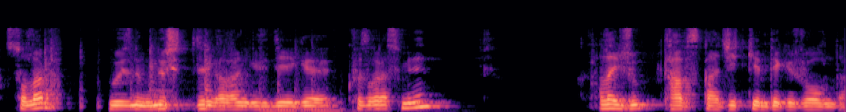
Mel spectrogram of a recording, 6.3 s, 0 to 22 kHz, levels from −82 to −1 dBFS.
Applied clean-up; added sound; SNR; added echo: neural mask model RNNoise.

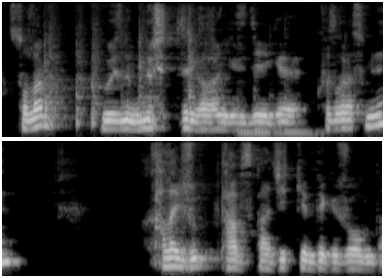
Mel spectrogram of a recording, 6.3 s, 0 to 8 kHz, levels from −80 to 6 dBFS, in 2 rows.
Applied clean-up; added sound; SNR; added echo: classical method Wiener filter.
